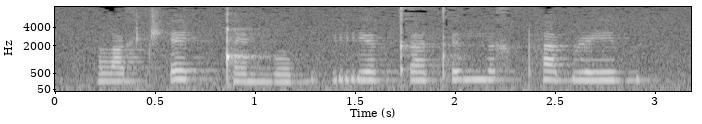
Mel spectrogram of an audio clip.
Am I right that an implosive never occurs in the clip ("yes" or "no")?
yes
